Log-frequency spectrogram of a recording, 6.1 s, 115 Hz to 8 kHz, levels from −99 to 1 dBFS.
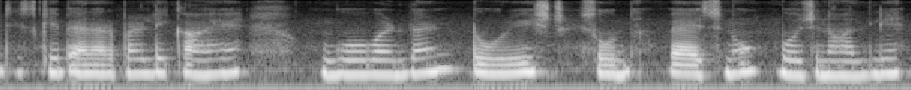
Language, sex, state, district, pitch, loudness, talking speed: Hindi, female, Uttar Pradesh, Shamli, 235 Hz, -16 LUFS, 100 wpm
